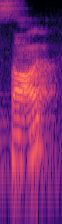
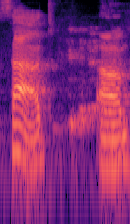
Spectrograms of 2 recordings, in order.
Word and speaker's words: Saad: The way you pronounce that is Saad. Ironically, some people pronounce it sad, but the sad irony is that it actually means happiness in Arabic.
